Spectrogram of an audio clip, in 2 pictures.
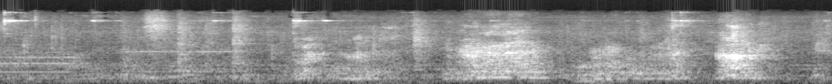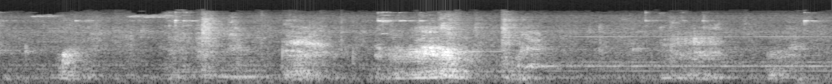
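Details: Jack Russell terrier puppy playing with a beagle indoors makes odd whiny noises: a run of strained whimpers and yelps rising and falling in bursts, with a quiet steady hum behind.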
